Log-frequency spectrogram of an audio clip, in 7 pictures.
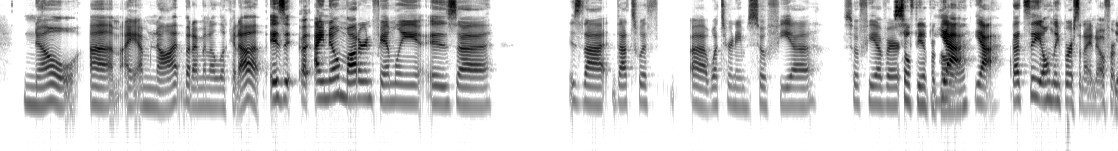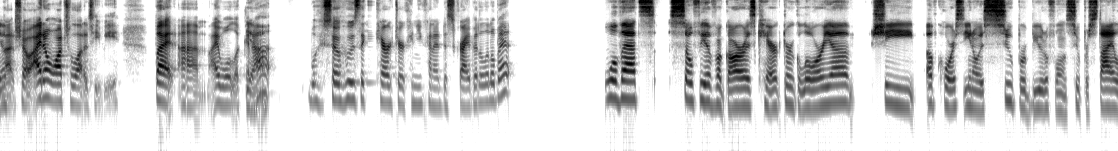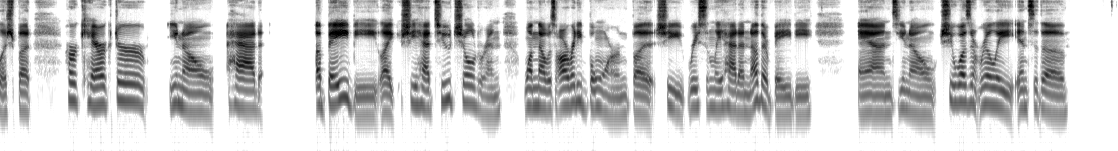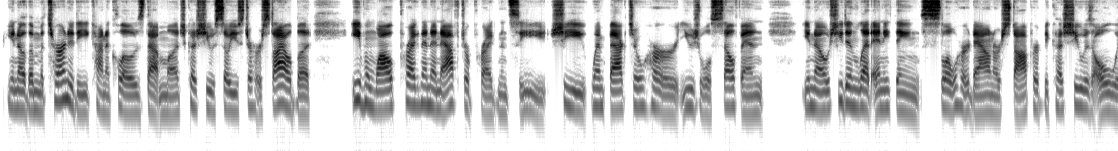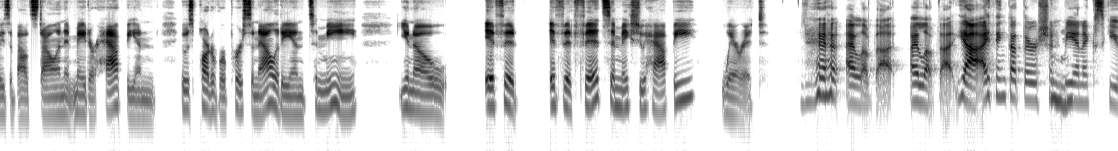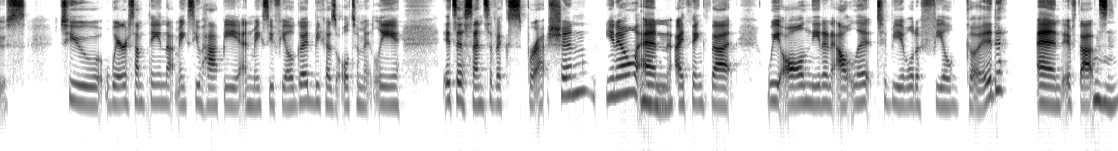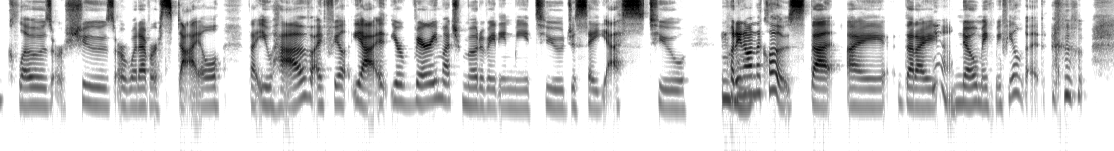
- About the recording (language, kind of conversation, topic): English, unstructured, What part of your style feels most like you right now, and why does it resonate with you?
- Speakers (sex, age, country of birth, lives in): female, 25-29, United States, United States; female, 35-39, United States, United States
- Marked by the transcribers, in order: tapping; other background noise; chuckle; chuckle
